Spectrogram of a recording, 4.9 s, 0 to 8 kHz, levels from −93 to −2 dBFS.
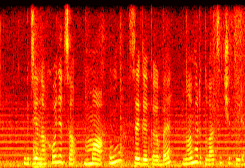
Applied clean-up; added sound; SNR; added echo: none; Trumpet; 19 dB; none.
